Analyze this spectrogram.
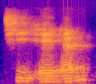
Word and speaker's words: Tan: lives a lot easier if i just spell my name t-a-n right that's a common name in malaysia and in asia in fact and that's exactly how it's pronounced so feel free to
